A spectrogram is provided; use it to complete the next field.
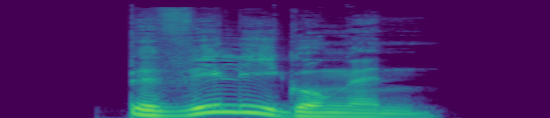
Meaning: plural of Bewilligung
- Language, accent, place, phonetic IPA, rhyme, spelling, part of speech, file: German, Germany, Berlin, [bəˈvɪlɪɡʊŋən], -ɪlɪɡʊŋən, Bewilligungen, noun, De-Bewilligungen.ogg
